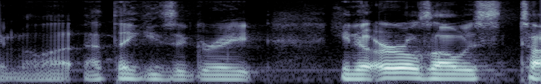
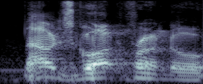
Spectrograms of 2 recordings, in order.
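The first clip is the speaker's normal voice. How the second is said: put-on Louisiana accent, coach-like voice; 3 semitones higher than usual. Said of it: "I'm gonna do the voice 'cause I love the voice".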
